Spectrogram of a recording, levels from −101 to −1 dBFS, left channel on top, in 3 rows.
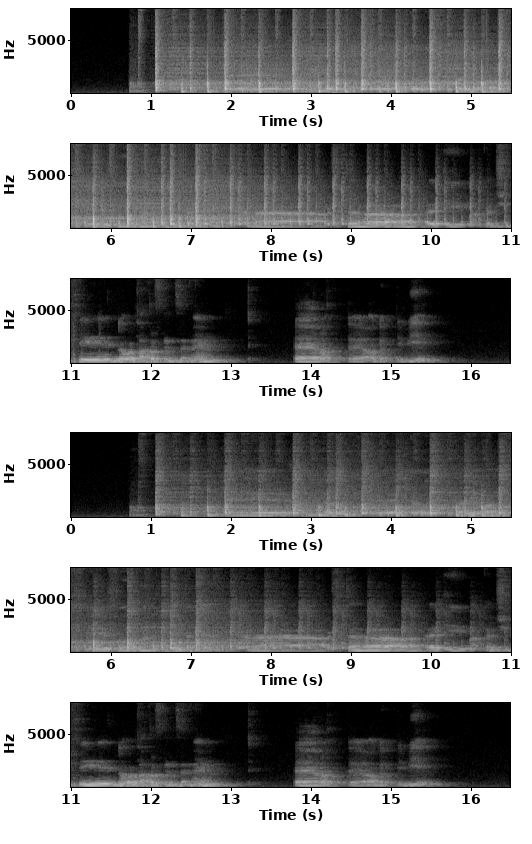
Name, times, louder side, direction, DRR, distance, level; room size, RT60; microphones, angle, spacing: sound 1, 0.7-11.1, left 7 dB, 80° left, 0.3 m, -37 dB
voice 1, 1.9-12.8 13.8-15.5, left 1 dB, 55° left, -5 dB, 2.3 m, -41 dB
5.2 x 4.8 x 4.4 m, 0.83 s
head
